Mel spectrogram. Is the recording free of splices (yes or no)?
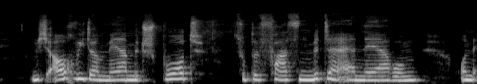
yes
